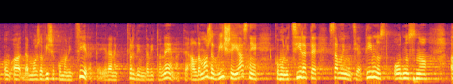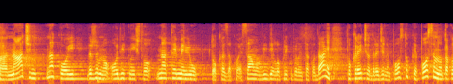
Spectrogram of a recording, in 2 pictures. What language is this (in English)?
Croatian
